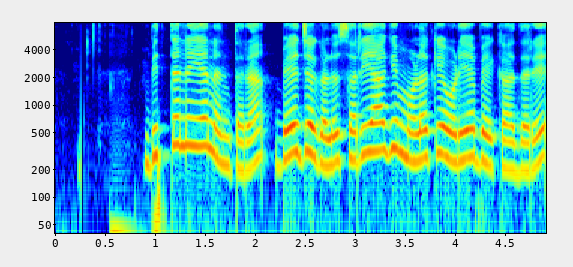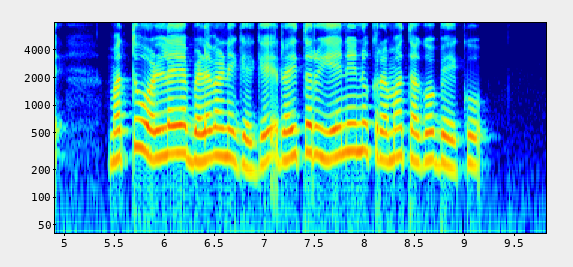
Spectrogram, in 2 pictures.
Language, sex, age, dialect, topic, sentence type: Kannada, female, 18-24, Central, agriculture, question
